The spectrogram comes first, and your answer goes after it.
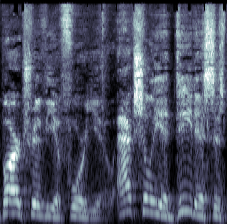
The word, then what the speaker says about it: Adidas: Actually Adidas is pronounced adidas.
